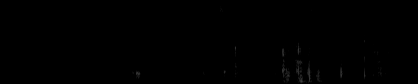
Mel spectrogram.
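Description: Near silence, broken by a few faint, brief rustles and taps in the second half as cardboard record packaging is handled.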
